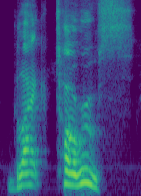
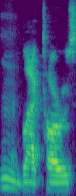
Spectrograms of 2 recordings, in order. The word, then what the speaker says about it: Black Taurus: see it live um black tarus came out uh several people have asked me why his name is pronounced like that it's just in spanish that's all it is it's kind of like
